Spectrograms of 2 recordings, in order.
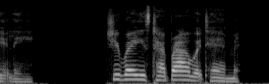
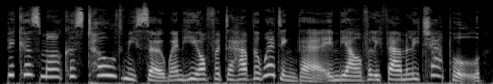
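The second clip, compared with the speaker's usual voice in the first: higher, emphatic great lady; insistent aunt; 5 semitones higher, 4 dB louder than usual. A narrator's reading. Aunt answering Harry's doubt, insistent. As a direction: press home the proof.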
